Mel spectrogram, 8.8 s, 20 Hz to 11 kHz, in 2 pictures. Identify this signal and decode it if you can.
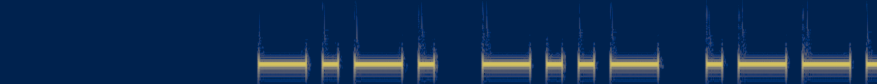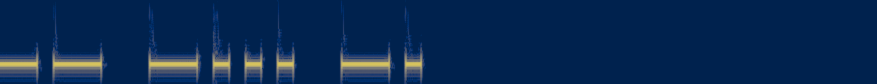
Morse code, heard as a keyed tone, about 15 wpm, 700 Hz. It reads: CX1BN
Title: DXCC-100 Call Signs - 5 Characters - 15wpm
